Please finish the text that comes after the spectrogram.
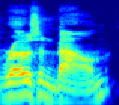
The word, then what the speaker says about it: Rosenbaum: all just so we have this i you pronounce it rosenbaum but i hear rosen bomb and so just once and for all because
